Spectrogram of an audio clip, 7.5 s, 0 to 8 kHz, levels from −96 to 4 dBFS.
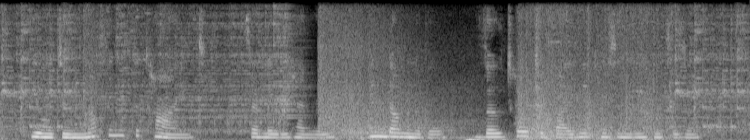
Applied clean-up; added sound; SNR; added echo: none; Explosion; 8 dB; none.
